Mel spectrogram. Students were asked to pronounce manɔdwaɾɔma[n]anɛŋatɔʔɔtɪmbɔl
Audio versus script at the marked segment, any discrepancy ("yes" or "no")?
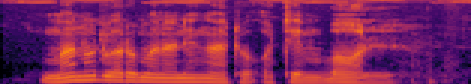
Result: no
